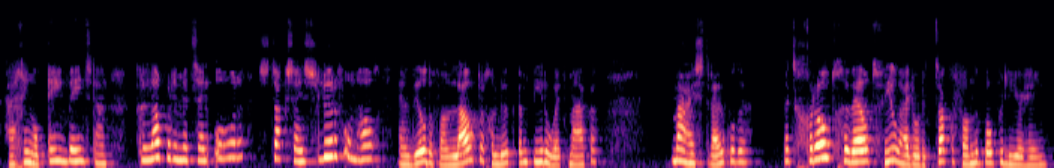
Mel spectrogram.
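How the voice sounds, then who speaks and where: A woman reading a children's story aloud in a slow, measured narration. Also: fairly high pitch, lively intonation, dark tone.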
